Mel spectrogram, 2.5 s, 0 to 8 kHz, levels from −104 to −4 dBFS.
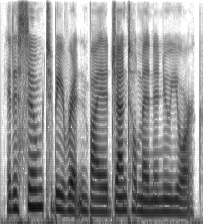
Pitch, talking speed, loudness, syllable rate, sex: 180 Hz, 260 wpm, -17 LUFS, 6.8 syllables/s, female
